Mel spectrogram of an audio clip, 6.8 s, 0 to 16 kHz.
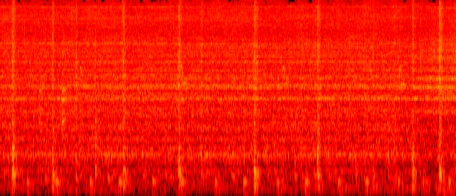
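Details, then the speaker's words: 4.5-inch scale single-cylinder showman's traction engine at almost full working pressure of 110 psi: steady steam hiss with irregular sharp pops as the safety valve starts blowing off the excess. "so this is the engine at almost full working pressure which is 110 pounds per square inch the popping that you can hear is made by the safety valve as it starts to blow off the excess"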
